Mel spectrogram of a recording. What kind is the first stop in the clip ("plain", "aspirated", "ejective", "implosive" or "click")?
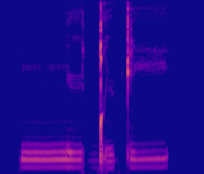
click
